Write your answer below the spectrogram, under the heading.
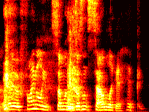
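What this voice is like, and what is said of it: Character voice. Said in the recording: “my character voice.”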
